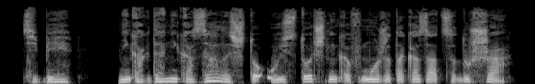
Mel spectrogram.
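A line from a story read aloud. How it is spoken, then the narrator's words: Dropping to a whisper. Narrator (Russian): Голос Сигарлин упал до шепота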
